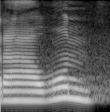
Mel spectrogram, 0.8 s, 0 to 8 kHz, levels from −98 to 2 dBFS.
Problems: constant background noise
